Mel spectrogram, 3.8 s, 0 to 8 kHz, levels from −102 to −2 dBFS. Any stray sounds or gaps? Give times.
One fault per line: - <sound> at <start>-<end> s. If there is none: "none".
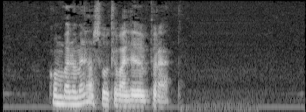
none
